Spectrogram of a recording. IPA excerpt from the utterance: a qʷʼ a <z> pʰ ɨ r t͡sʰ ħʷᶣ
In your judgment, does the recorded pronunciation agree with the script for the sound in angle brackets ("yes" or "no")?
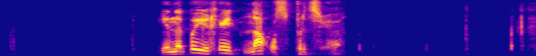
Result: no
